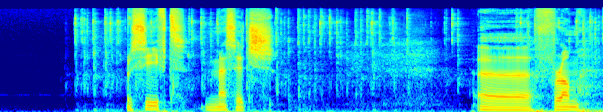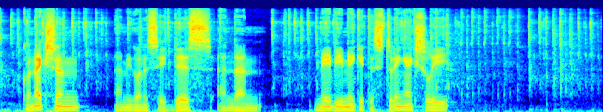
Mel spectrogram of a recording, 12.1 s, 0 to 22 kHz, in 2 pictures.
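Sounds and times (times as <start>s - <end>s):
computer keyboard typing: 0.7s - 4.8s, 5.7s - 12.0s.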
